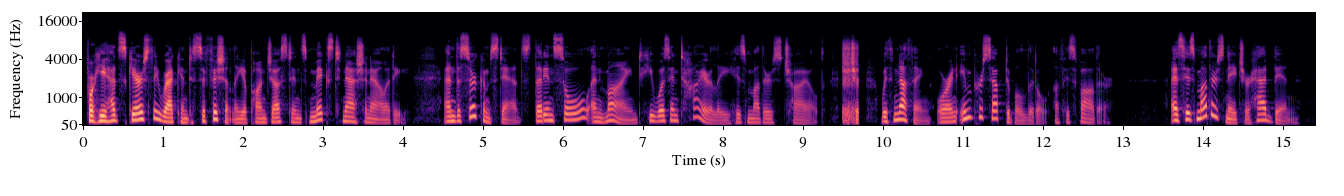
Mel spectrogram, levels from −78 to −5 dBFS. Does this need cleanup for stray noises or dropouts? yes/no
yes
